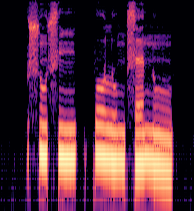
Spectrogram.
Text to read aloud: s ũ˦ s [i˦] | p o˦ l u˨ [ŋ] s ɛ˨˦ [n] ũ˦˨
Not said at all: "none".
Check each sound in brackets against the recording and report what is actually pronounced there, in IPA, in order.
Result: ĩ˦, ŋ, n

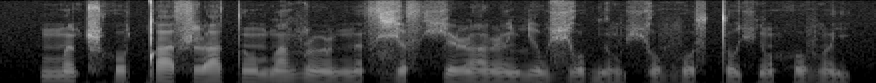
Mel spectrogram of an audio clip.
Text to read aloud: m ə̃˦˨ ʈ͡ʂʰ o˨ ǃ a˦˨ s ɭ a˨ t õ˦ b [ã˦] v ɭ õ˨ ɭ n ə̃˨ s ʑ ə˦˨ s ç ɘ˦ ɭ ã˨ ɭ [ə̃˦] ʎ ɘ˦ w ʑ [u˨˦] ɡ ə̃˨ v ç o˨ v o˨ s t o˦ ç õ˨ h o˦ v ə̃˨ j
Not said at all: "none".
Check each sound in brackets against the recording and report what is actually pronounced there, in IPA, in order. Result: ã˦, ə̃˨, o˨˦

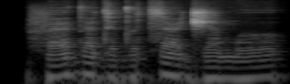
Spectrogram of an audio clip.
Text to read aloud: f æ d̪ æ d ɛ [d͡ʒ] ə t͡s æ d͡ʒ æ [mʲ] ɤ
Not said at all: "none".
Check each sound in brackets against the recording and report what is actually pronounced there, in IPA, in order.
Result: d̪, m

